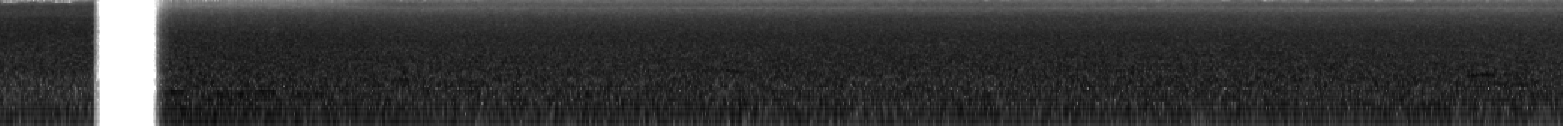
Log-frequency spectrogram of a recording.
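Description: Waterfall cascading down a steep, stepped rock face, a steady, loud rush of falling water. It cuts out for a moment about half a second in.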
